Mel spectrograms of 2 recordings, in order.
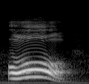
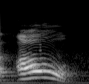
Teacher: बोलिएगा ओ, फिर बोलिएगा औ तो देखिए आगे मुंह आपका गोला होता है, वृत्त के शेप में होता है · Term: वृत्ताकार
